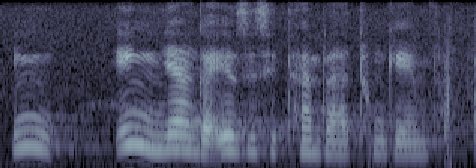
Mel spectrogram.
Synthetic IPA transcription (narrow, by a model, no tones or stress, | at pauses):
iːɲaŋɡʱaʔezizitʰandʱatʰuŋɡʱɛːɱb̪vʱa̰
